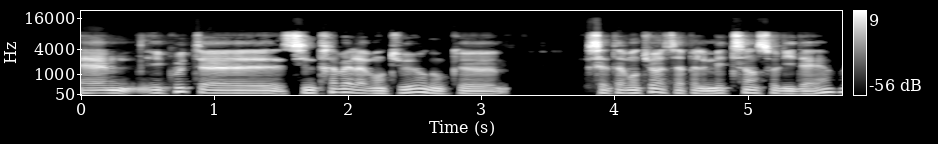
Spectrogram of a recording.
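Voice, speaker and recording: A man speaks at a very deep, low pitch with very even loudness throughout. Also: ordinary pitch variation, fairly quick pace. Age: 40s. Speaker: social entrepreneur. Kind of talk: interview. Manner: halting, many fillers and repetitions.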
